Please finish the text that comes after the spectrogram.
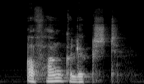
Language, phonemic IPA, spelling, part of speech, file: Dutch, /ɑfˈɦɑŋkələkst/, afhankelijkst, adjective, Nl-afhankelijkst.ogg
- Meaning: superlative degree of afhankelijk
